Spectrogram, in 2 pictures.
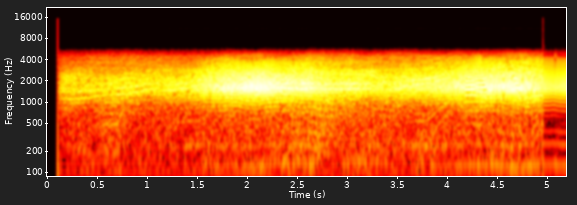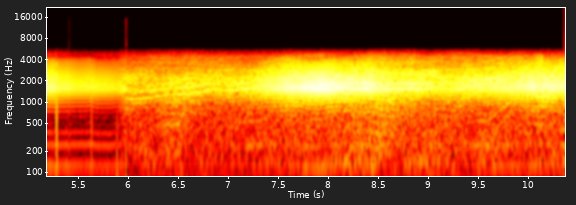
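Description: A swarm of honey bees makes a dense, steady hum that swells and fades as the insects move.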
